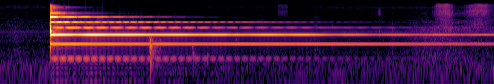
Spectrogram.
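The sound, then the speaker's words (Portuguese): A meditation bell is struck once at the end of a meditation practice, ringing out with a bright, clear tone that hums and slowly fades over several seconds in otherwise quiet surroundings. “Então eu vou convidar o sino a soar uma vez, mas não precisa se mexer correndo.”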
